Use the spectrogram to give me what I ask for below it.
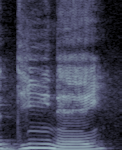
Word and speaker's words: dîner: Le dîner, ER prononce comme E, le dîner, il arrive.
